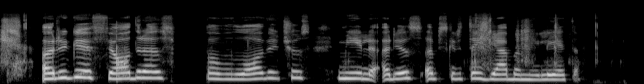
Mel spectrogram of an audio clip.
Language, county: Lithuanian, Kaunas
